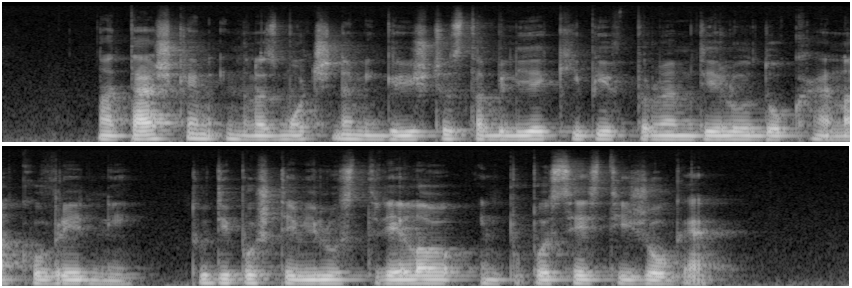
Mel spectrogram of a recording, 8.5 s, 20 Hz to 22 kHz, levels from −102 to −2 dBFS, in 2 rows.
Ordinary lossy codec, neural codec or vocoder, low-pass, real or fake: none; none; 19.8 kHz; real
